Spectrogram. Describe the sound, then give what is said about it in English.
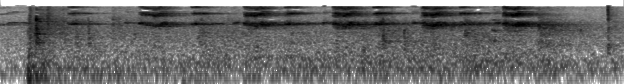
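A heavy fire door clunks open at a radio station's transmitter site where electricians are rewiring, followed by a steady rushing roar with faint, regularly repeating high-pitched whines. No one speaks. “Now he's about to open a fire door.”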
